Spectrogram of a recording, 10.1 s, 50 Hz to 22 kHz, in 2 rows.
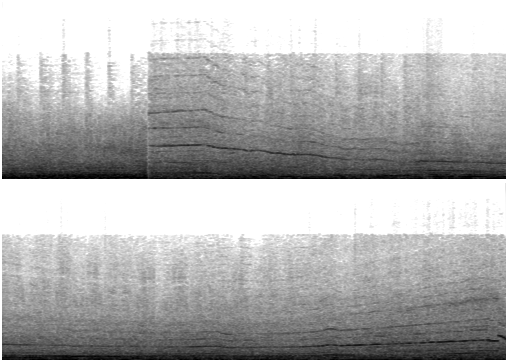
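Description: KTM Crossbow GT4 race cars at Ottawa Drift Circuit in a racing game, engines whining and revving steadily with pitch rising and falling through tight corners, a continuous close mechanical drone.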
